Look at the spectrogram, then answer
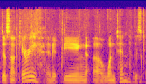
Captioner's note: speaking French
